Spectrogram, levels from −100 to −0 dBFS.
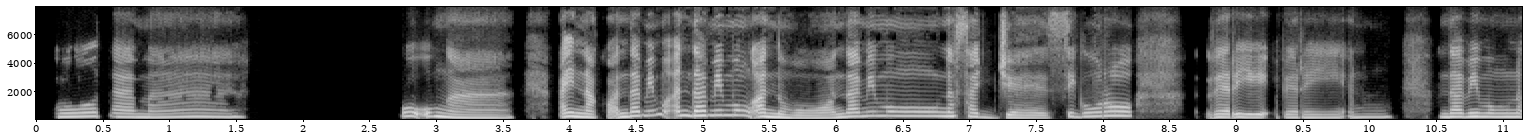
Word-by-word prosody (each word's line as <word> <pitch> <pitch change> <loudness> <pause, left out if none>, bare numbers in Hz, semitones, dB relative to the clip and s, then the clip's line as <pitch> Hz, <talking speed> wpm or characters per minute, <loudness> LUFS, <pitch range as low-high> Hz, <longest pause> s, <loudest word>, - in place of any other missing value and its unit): Oh, 250 +3 0
tama. 235 +1 -2 1.2
Oo 270 -1 0
nga. 180 -2 -2 0.3
Ay 260 +2 +6
naku 220 -3 +2
andami 300 +8 +2
mo 355 - -3
andami 330 +2 +4
mong 345 -6 0
ano, 180 -8 +2
andami 265 +8 +1
mong 295 -1 -2
na-suggest 185 - -1
siguro 280 +5 0 0.5
very 215 0 +1
very 200 -1 -5
ano 220 +2 -6 0.3
ang 225 - -3
dami 245 +1 +4
mong 240 -1 0
240 Hz, 115 wpm, -21 LUFS, 205-275 Hz, 1.2 s, Ay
